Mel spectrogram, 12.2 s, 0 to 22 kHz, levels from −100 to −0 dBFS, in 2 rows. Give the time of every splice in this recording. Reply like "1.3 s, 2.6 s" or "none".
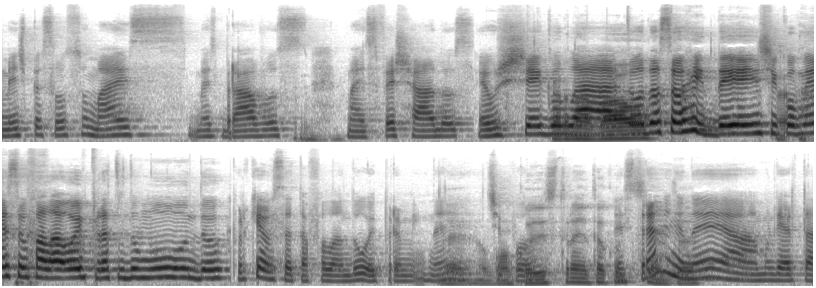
none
